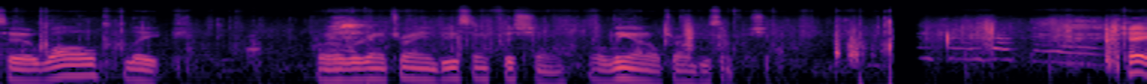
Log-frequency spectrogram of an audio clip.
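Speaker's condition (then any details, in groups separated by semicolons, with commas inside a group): No condition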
